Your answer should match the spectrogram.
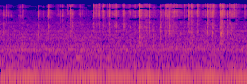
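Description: Holographic transfer foil sheet being peeled off heat-laminated cardstock, faint crackling with a few small ticks, over the steady hum of an air conditioner.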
